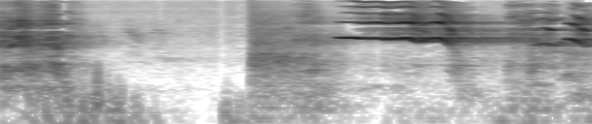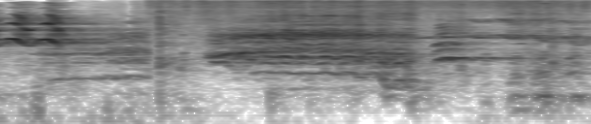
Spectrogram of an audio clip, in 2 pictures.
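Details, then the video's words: Arabian horses whinnying: several overlapping high, wavering neighs rise and fall after a brief silence, with lower-pitched whinnies and background thumps mixed in. "صوت صهيل الحصانpictures and neighing of horses"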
